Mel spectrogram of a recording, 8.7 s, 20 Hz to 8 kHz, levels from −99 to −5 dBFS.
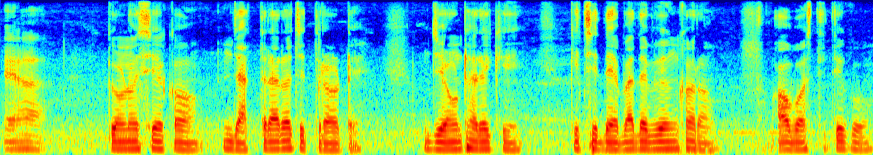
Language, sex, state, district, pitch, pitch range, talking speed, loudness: Odia, male, Odisha, Khordha, 95 Hz, 90-100 Hz, 90 wpm, -18 LUFS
